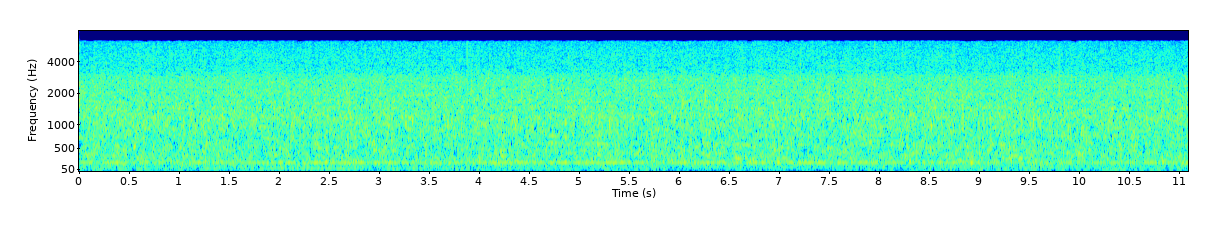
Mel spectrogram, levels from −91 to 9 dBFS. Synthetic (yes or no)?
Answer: no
